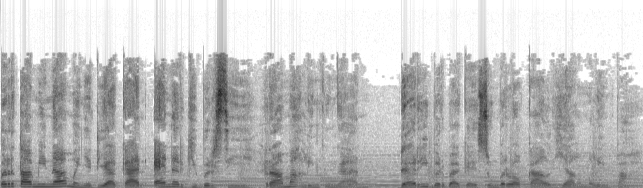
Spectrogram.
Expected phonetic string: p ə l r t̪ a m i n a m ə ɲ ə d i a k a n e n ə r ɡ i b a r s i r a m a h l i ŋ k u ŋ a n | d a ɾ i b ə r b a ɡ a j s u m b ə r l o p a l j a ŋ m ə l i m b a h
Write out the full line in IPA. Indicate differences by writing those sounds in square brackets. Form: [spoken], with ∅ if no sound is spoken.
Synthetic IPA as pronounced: p ə [∅] r t̪ a m i n a m ə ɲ ə d i a k a n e n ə r ɡ i b [ə] r s i r a m a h l i ŋ k u ŋ a n | d a ɾ i b ə r b a ɡ a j s u m b ə r l o [k] a l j a ŋ m ə l i m [p] a h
